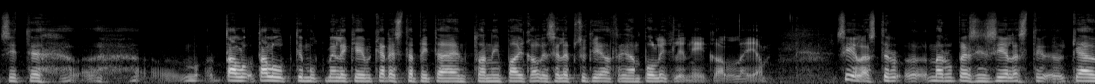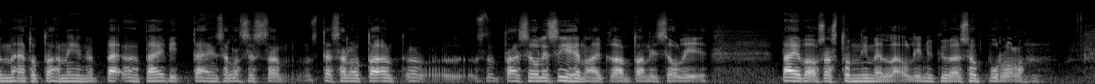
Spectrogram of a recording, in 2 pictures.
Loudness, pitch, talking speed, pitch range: -23 LUFS, 150 Hz, 105 wpm, 145-160 Hz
